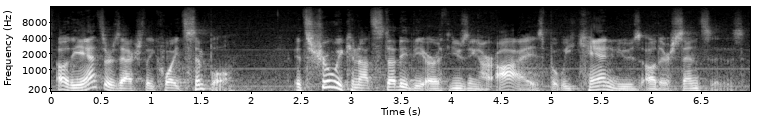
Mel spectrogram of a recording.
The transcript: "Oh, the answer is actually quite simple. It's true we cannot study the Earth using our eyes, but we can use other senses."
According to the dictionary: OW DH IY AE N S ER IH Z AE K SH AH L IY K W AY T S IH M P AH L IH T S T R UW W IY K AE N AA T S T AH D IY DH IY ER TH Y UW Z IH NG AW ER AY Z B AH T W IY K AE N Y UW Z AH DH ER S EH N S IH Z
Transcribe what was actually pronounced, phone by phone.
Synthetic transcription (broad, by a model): OW DH IY AE N S ER IH Z AE K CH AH L IY K W AY T S IH M P L IH T S T R UW W IY K AE N AA T S T AH D IY DH IY ER TH Y UW Z IH NG AW ER AY Z B AH T W IY K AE N Y UW Z AH DH ER S EH N S IH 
